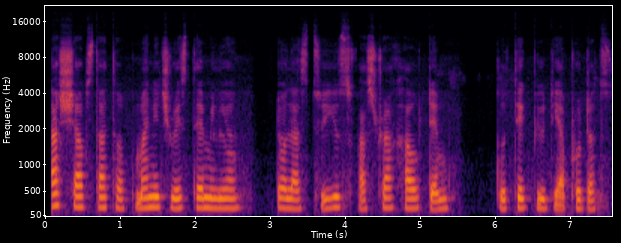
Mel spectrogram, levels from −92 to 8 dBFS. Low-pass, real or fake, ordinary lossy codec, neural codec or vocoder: 19.8 kHz; real; none; none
